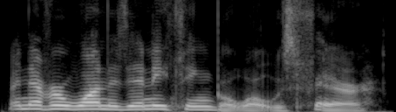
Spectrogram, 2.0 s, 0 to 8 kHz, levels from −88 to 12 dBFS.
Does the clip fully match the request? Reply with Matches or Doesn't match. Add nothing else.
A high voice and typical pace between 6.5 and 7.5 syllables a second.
Matches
